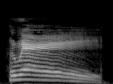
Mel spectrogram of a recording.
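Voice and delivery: high, loud drawn-out hooray; cheer. A narrator's reading. Cheer voiced in story.

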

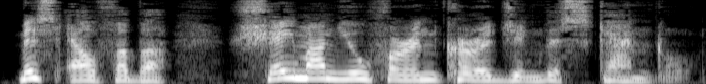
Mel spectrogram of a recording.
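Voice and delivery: put-on high, fussy old nanny voice; scolding old nanny. Minder scolding Elphaba.

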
